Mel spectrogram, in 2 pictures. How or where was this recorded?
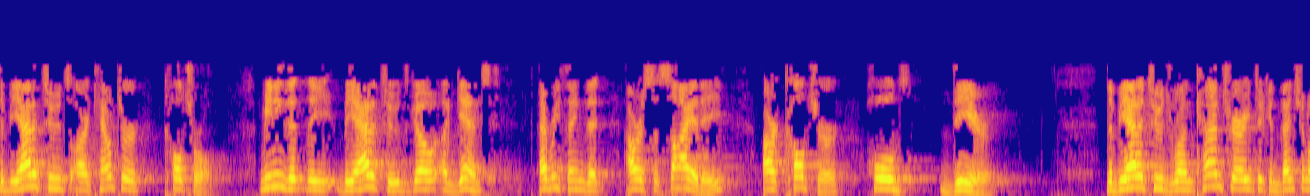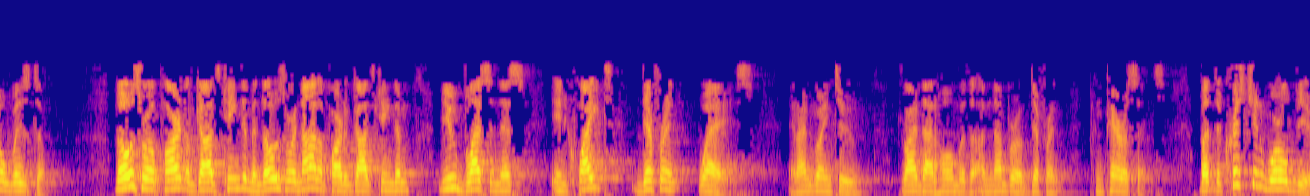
large echoing room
